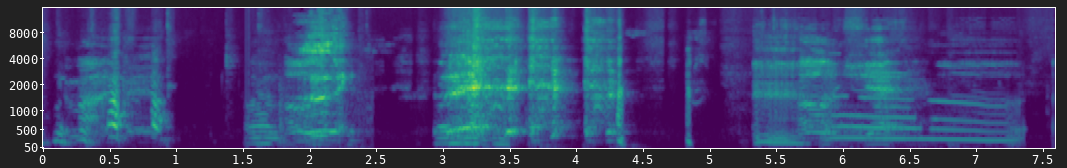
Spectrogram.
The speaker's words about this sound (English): coughing very hard. I think we got to play one more. I just took a hit of the pipe.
